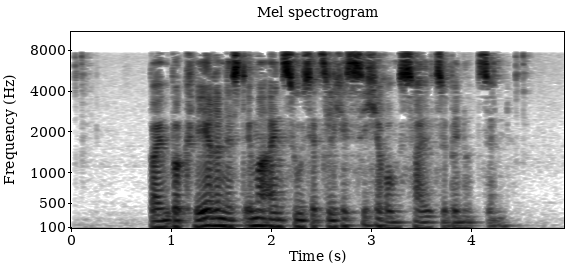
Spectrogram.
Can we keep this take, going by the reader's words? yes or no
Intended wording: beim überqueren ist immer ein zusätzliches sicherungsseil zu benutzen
yes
